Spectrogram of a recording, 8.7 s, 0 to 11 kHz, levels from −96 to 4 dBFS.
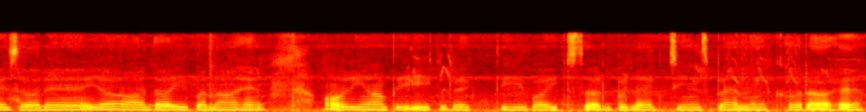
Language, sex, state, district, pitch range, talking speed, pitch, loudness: Hindi, female, Bihar, Katihar, 245-255 Hz, 140 wpm, 250 Hz, -16 LUFS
